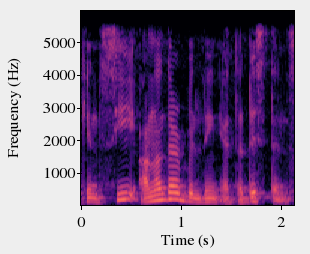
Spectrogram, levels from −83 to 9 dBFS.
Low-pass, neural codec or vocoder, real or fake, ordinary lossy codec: 5.4 kHz; codec, 16 kHz, 16 kbps, FreqCodec, larger model; fake; none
